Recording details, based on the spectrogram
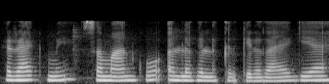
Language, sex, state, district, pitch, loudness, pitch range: Hindi, female, Haryana, Rohtak, 195 Hz, -15 LUFS, 180-200 Hz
